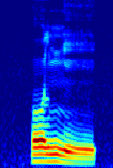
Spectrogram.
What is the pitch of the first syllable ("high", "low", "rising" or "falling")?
high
